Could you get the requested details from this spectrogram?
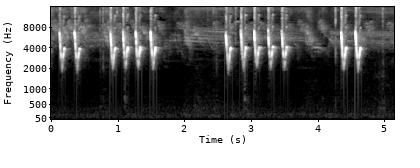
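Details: Bar-winged prinia singing briskly: runs of two to five bright, high chips, each falling steeply in pitch, given in spaced bursts against a quiet background.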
